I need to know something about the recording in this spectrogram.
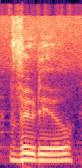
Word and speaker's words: voodoo: And she actually is a practitioner of voodoo, or she says VooDoo is the proper pronunciation. I was going to sit down with her and actually do an episode on this with her, but because of the lockdown, voodoo rhymes. It has to be voodoo because it rhymes.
